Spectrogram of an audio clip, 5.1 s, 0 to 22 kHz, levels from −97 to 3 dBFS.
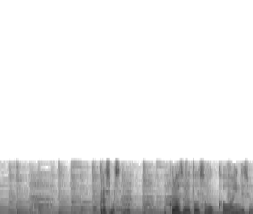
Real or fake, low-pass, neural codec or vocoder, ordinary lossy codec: real; 5.4 kHz; none; none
